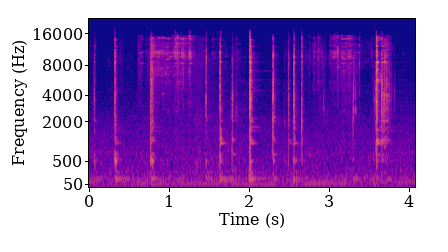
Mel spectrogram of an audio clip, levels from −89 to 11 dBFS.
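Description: Sample clock jitter runs throughout: timing errors of roughly 2 microseconds smear the waveform, adding a hiss around 20 dB below the sound that swells on loud, bright passages.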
